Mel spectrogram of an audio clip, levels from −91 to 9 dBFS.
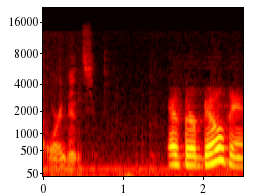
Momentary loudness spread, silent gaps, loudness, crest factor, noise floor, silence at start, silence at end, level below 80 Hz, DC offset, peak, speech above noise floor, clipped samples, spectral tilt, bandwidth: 18 LU; none; -19 LUFS; 18 dB; -48 dBFS; 0 s; 0 s; -56 dBFS; 0.1%; -4 dBFS; 28 dB; under 0.1%; -8 dB/octave; 9 kHz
